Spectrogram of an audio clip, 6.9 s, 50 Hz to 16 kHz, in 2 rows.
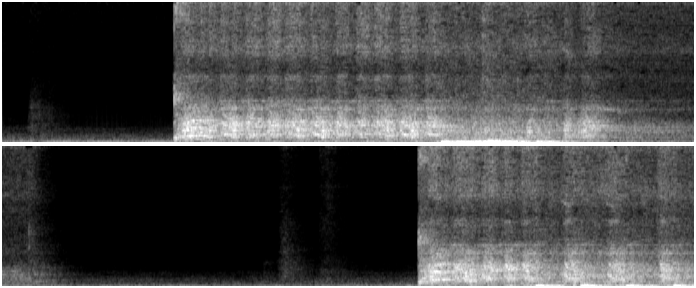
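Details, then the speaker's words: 1991 Kawasaki ZXR750 twin-turbo build: catches after brief crank, runs ragged and uneven, dies, restarts just as rough; plugs came out super black, running rich; rich misfire from incorrectly set crank trigger. "Ripped the plugs out cuz it still sounded horrible. Super black. She's rich as."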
